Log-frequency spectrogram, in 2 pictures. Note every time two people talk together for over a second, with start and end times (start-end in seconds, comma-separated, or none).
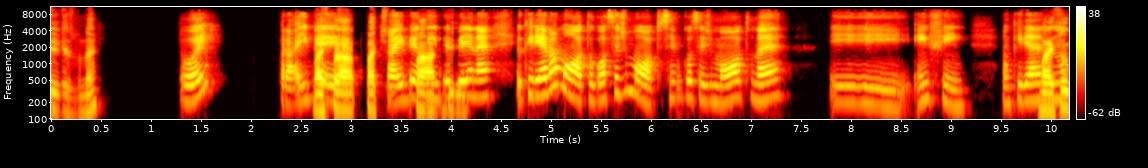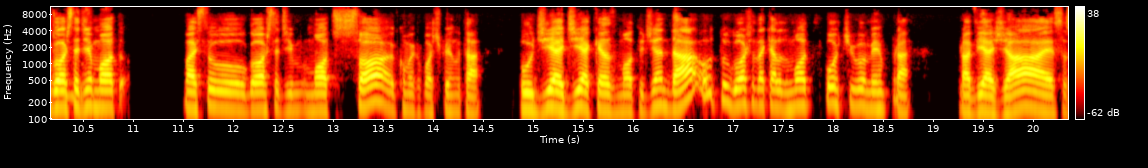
2.6-4.2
